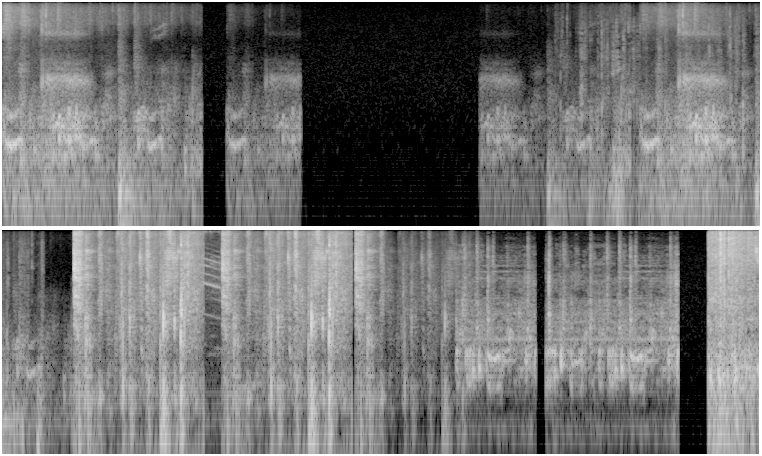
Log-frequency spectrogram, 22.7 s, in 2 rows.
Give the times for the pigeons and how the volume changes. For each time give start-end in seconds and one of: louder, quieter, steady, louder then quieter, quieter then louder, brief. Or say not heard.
0.0-4.5 quieter
7.2-12.5 louder then quieter
18.1-22.6 louder.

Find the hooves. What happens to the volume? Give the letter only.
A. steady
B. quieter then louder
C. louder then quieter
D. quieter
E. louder
C.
